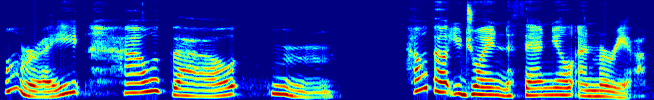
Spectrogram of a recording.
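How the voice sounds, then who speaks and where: A woman's voice: fairly high pitch, big pitch swings, slow pace, a little mellow, no room sound, studio quality. A woman playing a friendly, organised schoolteacher in a fan-made anime audio drama, addressing a class with instructions. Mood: instructive.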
